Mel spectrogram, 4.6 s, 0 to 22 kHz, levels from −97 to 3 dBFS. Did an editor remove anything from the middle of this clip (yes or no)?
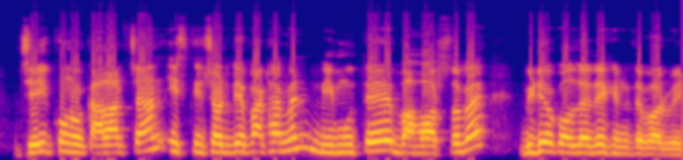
no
